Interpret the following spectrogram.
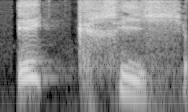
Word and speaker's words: écrit: Écrire to write, so I-R-E will give it, écrit, okay? Remember that even if you've got this final T, you don't pronounce it, so it goes like écrit, okay?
